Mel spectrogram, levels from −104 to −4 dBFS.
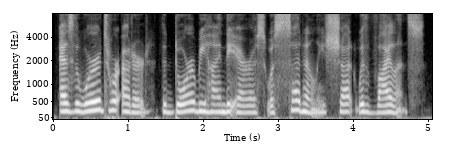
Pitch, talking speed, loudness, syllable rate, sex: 215 Hz, 180 wpm, -17 LUFS, 5.1 syllables/s, female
